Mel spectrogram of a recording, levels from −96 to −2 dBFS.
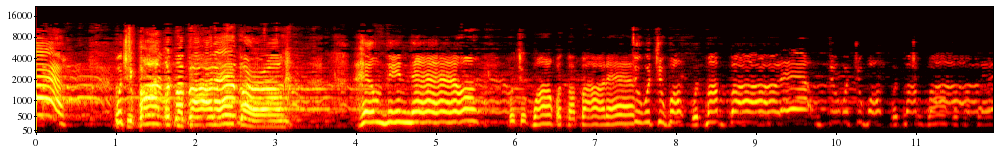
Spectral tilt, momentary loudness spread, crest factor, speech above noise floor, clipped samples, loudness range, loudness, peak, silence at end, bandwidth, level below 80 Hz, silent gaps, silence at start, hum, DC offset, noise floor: -0.5 dB/octave; 20 LU; 18 dB; 25 dB; under 0.1%; 17 LU; -19 LUFS; -2 dBFS; 0 s; 12.5 kHz; -88 dBFS; none; 0 s; none; under 0.1%; -45 dBFS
